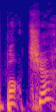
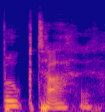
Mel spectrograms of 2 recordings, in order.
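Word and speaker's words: Bouchta: Madison Botcha. Right. Oh yeah, Madison Bukta. I would pronounce that. I'd say Botcha. Spell it. It's boo. It's B-O-U. B-O-U. Yeah. You'd say boo, wouldn't you? C-H-T-A. Bournemouth. Bukta. Bukta.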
